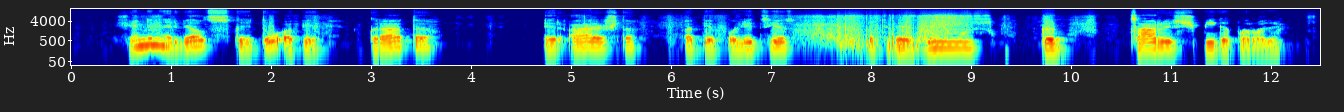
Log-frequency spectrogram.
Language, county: Lithuanian, Klaipėda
